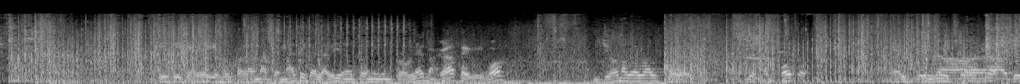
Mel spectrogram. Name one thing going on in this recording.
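A rifle fires in quick bursts.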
